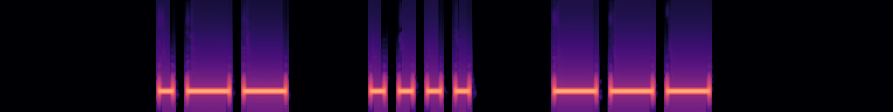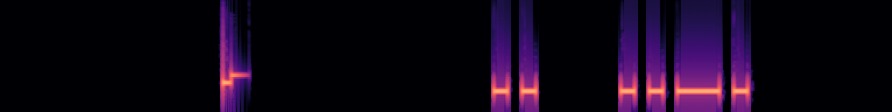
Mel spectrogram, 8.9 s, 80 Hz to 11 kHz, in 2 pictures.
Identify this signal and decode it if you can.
Morse code, heard as a keyed tone, about 17 wpm, spaced as for 12 wpm, 700 Hz. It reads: WHO IF
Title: 2x Character Spacing - Top 100 Words - 17wpm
